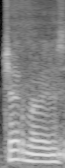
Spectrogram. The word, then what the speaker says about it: Chernobyl: ¿cómo se pronuncia? Chernobyl, Chernobyl. Chernobyl, sí.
